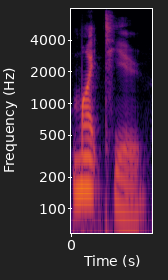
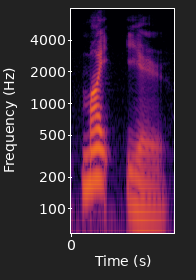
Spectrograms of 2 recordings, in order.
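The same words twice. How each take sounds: First: The t is pronounced clearly and fully. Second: The t is replaced by a glottal stop. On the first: The speaker calls it wrong. "It's too clear. It's too much" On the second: The speaker calls it right. "We would just use a glottal stop"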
